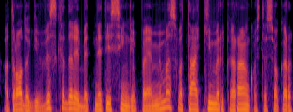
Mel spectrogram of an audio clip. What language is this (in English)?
Lithuanian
